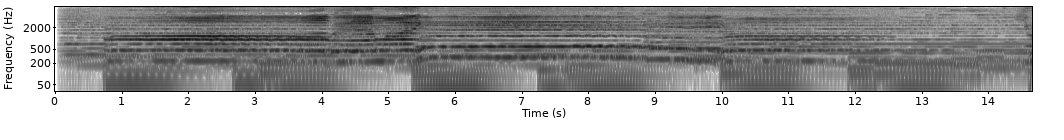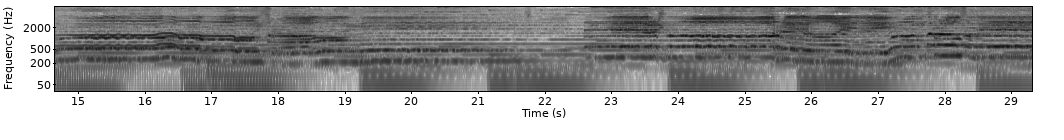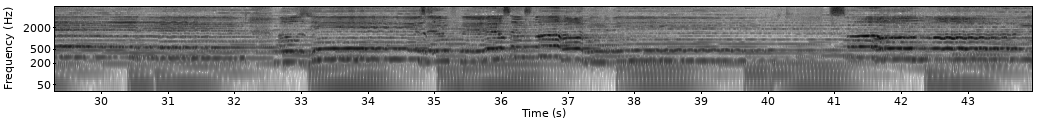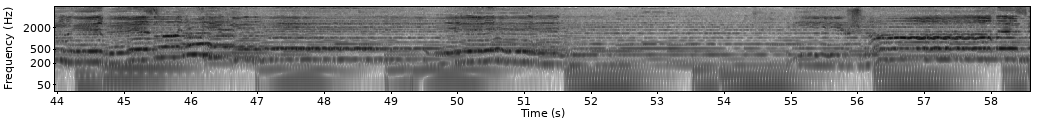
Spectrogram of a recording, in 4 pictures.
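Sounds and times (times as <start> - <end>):
person singing a hymn in German: 0.0 - 58.5.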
